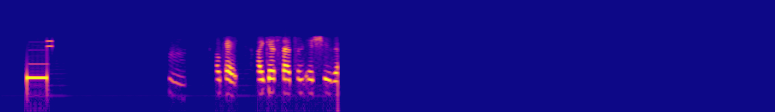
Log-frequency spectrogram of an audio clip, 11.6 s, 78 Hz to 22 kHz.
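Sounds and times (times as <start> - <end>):
short electronic beep over a phone line: 0.4 - 0.8
speech: 2.5 - 5.1.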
